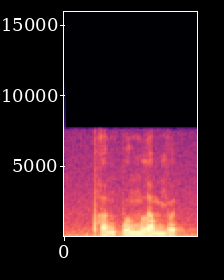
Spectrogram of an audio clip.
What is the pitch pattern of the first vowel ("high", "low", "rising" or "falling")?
low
